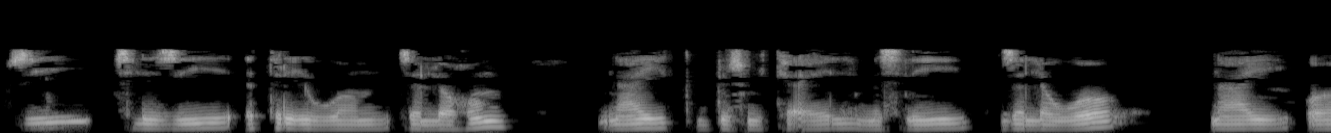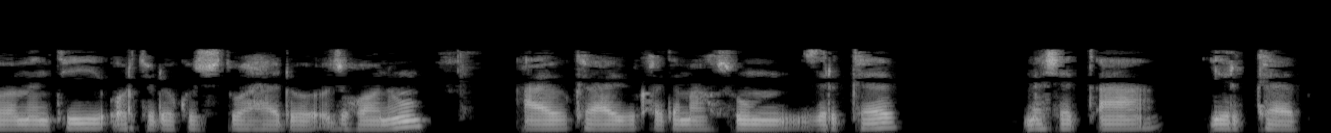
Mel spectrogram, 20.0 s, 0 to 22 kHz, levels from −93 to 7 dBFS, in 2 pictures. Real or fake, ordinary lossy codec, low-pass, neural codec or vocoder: real; MP3, 24 kbps; 5.4 kHz; none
